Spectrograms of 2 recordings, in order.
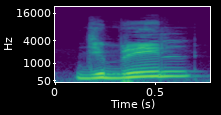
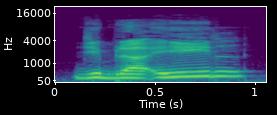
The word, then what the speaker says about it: জিব্রাইল: জিব্রিল, জিব্রাইল, জিব্রাইল, জিব্রাইল, জিব্রিল, এই 5 ভাবে তার নাম উচ্চারণ করা হয়।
